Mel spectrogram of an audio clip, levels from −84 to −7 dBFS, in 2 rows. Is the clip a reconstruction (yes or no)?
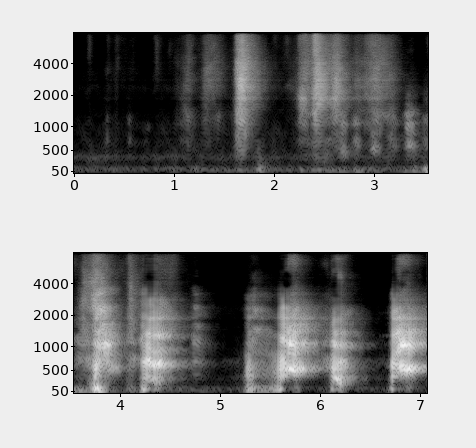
yes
